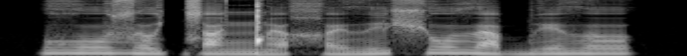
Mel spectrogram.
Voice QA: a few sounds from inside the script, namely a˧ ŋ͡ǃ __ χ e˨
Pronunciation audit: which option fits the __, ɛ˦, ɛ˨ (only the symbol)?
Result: ɛ˨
